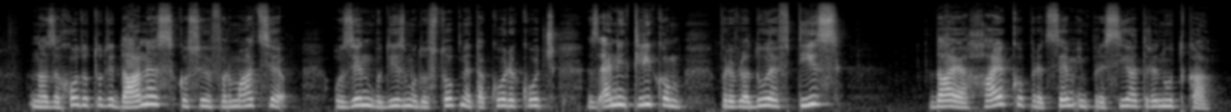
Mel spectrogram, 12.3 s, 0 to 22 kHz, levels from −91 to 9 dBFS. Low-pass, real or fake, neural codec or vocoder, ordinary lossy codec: 19.8 kHz; real; none; none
